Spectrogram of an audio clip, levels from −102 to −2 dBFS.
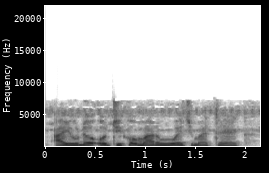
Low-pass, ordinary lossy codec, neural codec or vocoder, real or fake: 7.2 kHz; AAC, 32 kbps; codec, 16 kHz, 8 kbps, FunCodec, trained on Chinese and English, 25 frames a second; fake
